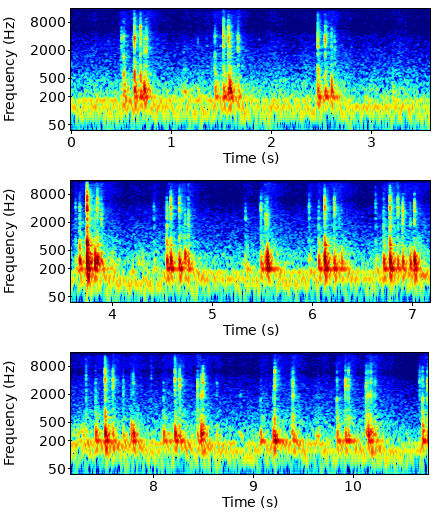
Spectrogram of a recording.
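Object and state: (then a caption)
Stained glass box. Long nails from both hands tap rapidly on the glass lid of a small stained glass box with metal came lines. Quiet, bright clicking taps come in short clustered bursts, each dying away almost instantly, over a faint steady low hum.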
